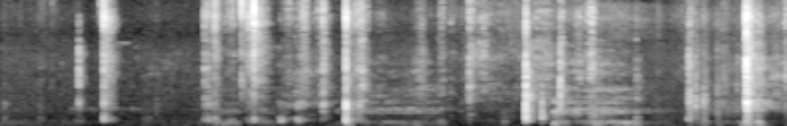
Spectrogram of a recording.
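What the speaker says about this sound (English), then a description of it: "Just peel off all the labels and stuff." Labels are peeled and torn off the packaging of a TWSBI Eco Rootbeer fountain pen, giving quiet, close bursts of scratchy ripping and rustling with short pauses between pulls.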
